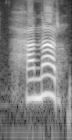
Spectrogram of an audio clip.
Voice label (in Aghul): "хIанар", aghul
